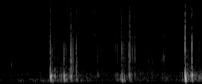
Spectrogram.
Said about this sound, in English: I'm chewing. I'm sorry, guys.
